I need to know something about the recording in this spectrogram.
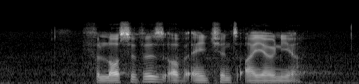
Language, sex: English, male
